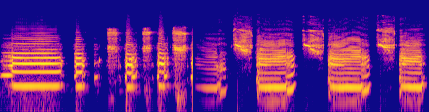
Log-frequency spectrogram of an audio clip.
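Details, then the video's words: Braying donkey, an aggressive sound given when angry or afraid: a long rich honk, a few short gasps, then loud alternating hee-haw phases with a squealing high tone on the inward breath. "DONKEY SOUNDS! What sound does a donkey make"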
